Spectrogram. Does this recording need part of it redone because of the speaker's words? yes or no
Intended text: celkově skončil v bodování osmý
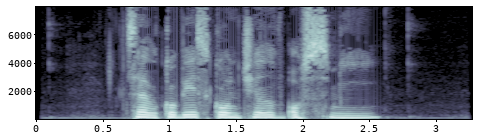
yes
